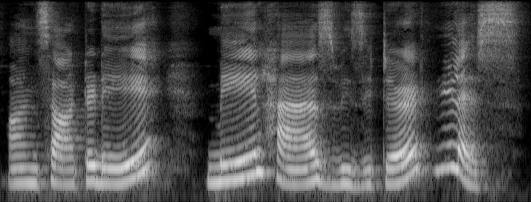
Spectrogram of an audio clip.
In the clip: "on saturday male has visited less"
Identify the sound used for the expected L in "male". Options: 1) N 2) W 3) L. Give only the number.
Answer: 3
